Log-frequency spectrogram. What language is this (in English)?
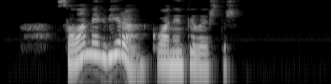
Mari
